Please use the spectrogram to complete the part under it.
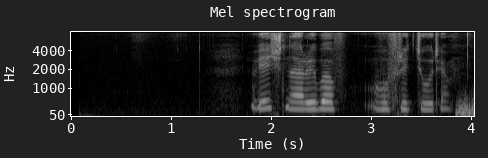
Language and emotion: Russian, neutral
